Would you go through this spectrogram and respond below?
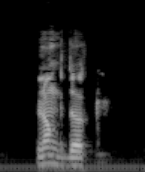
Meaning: Occitan (an endangered Romance language spoken in Occitania, a region of Europe that includes Southern France, Auvergne, Limousin, and some parts of Catalonia and Italy)
- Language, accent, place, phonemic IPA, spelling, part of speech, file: French, France, Lyon, /lɑ̃ɡ d‿ɔk/, langue d'oc, noun, LL-Q150 (fra)-langue d'oc.wav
